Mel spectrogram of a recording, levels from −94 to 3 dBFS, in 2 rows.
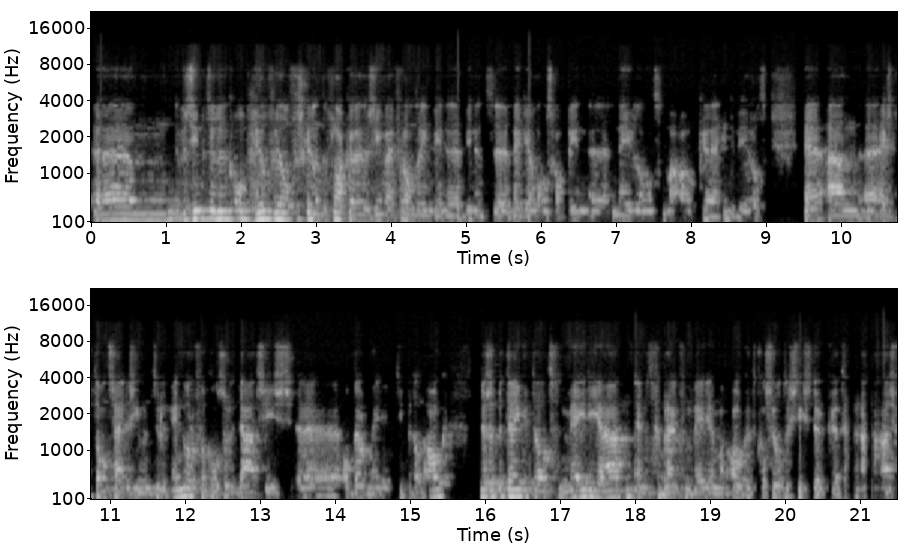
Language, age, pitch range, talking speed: Dutch, 50-69, 115-140 Hz, 165 wpm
